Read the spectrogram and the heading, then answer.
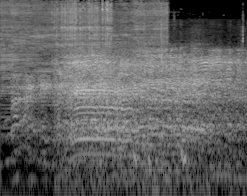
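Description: animal, sheep bleating

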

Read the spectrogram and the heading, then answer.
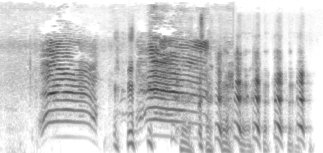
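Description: animal, goat bleating in distress

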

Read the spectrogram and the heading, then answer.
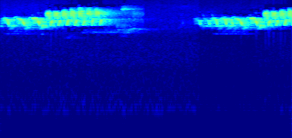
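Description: bird, cerulean warbler song

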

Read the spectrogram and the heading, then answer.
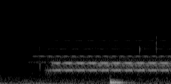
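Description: signal or alarm, telephone ringing

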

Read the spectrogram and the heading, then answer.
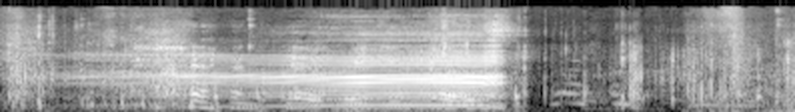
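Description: animal, cow mooing

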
